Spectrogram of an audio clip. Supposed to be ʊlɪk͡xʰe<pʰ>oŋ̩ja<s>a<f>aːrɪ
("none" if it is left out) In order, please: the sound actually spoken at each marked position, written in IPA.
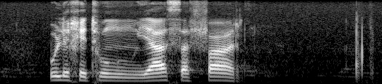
tʰ, s, f

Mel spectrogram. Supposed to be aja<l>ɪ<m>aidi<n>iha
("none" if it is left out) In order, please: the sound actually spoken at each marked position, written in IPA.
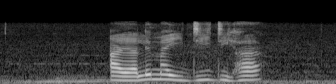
l, m, d

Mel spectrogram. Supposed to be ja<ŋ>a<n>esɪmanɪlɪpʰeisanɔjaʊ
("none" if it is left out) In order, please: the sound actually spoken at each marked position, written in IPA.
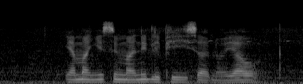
m, ɲ

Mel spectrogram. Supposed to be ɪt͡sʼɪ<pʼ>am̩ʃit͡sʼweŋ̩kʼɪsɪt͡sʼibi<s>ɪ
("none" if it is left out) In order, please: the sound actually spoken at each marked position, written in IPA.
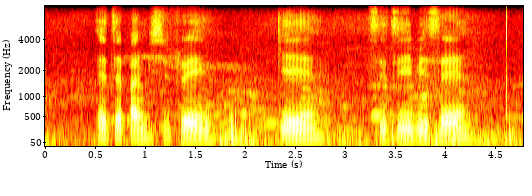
pʼ, s

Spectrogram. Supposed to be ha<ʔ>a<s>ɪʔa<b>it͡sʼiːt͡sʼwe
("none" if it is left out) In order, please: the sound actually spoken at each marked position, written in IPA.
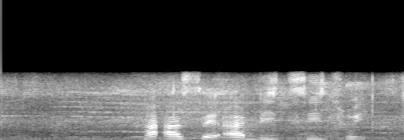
ʔ, s, b

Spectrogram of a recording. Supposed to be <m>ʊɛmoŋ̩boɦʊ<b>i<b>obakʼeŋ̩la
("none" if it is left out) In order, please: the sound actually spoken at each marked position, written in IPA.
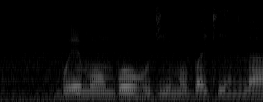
b, d, m

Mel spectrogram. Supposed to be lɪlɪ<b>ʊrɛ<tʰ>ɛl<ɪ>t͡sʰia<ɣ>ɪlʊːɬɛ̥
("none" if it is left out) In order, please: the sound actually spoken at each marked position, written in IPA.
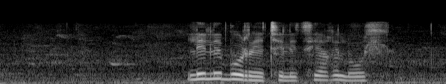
b, tʰ, ɪ, ɣ

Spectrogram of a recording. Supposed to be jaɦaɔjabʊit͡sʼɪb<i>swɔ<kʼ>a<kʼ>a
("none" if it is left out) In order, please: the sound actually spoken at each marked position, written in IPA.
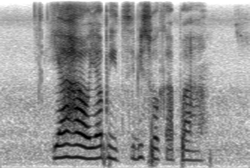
i, kʼ, pʼ

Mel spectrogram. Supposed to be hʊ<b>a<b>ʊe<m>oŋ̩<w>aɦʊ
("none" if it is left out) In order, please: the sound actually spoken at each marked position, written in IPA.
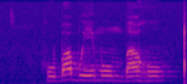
b, b, m, b

